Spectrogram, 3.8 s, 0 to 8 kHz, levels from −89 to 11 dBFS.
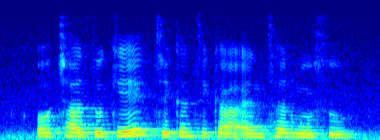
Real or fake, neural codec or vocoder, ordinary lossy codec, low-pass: real; none; none; 7.2 kHz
